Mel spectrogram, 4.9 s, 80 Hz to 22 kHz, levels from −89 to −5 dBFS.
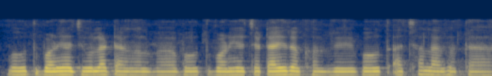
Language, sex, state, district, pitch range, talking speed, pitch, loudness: Bhojpuri, female, Uttar Pradesh, Ghazipur, 165-170 Hz, 160 wpm, 170 Hz, -22 LUFS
